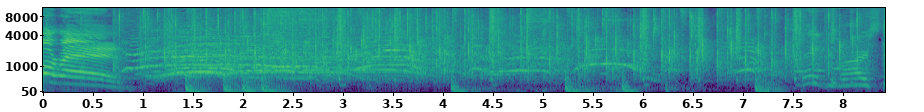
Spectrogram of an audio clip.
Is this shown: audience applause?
yes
